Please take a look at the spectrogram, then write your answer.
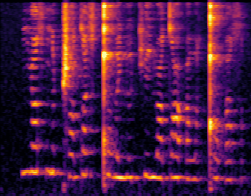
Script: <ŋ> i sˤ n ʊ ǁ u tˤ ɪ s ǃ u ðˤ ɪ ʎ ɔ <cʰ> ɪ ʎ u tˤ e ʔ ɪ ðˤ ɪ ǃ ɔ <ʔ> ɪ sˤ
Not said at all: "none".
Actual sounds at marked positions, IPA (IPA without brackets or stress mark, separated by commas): ŋ, cʰ, ʔ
